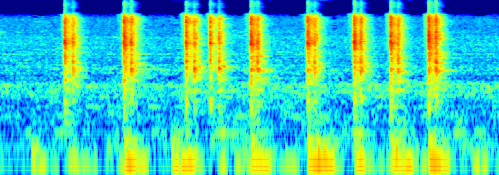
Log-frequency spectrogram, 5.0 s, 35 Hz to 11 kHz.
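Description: Computer keyboard typing while working in Tally ERP9 accounting software: about ten crisp, distinct keystrokes in an uneven rhythm, close and clear over quiet background, with no talking.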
